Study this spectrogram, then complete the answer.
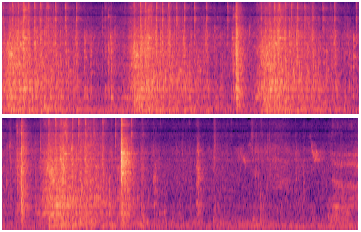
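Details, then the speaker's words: John Deere push mower with hard starting, after primer button replacement. Repeated short pull-start bursts sputter and die without holding a steady run. Owner suspects the carburetor needs cleaning. "Take a while to get gas in there. Carburetor may need a good cleaning. It always helps too."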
